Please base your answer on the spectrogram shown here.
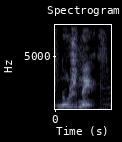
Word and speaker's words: нужны: Нужны. Нужны. I à la fin. Нужны, l'accent tonique sur le I.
